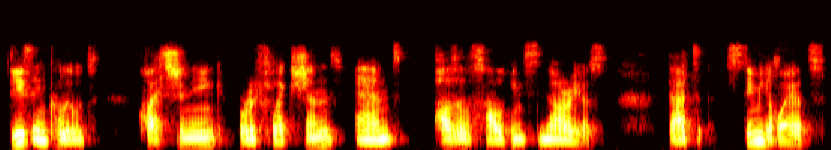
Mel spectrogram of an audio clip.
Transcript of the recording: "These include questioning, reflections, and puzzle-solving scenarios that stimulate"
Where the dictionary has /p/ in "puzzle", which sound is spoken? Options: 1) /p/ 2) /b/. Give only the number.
1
